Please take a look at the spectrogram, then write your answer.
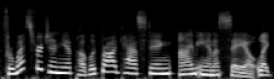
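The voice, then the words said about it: Sing-songy Nina Totenberg-style radio delivery. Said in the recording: “I was trying to impersonate Nina Totenberg ... She's very animated ... it would be very sing-songy, my delivery.”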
